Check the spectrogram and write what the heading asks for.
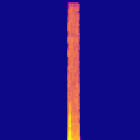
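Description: Near silence: the audio track is essentially empty, with no audible sound.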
